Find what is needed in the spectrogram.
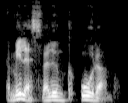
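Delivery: ordinary delivery, nothing marked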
